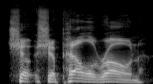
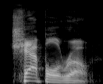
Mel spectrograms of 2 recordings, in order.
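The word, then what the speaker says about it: Chappell Roan: It wasn't until recently someone said, hey, it's not Chappelle Roan, it's Chapel Roan.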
